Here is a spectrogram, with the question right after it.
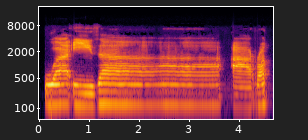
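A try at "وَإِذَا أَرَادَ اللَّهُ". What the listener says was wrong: Aro, aro, aro, bukan arod, bukan, nggak masuk ke dal dia. Matobi'i aja.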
